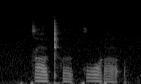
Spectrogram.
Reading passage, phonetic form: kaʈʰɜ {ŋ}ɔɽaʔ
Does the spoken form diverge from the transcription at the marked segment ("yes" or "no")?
yes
